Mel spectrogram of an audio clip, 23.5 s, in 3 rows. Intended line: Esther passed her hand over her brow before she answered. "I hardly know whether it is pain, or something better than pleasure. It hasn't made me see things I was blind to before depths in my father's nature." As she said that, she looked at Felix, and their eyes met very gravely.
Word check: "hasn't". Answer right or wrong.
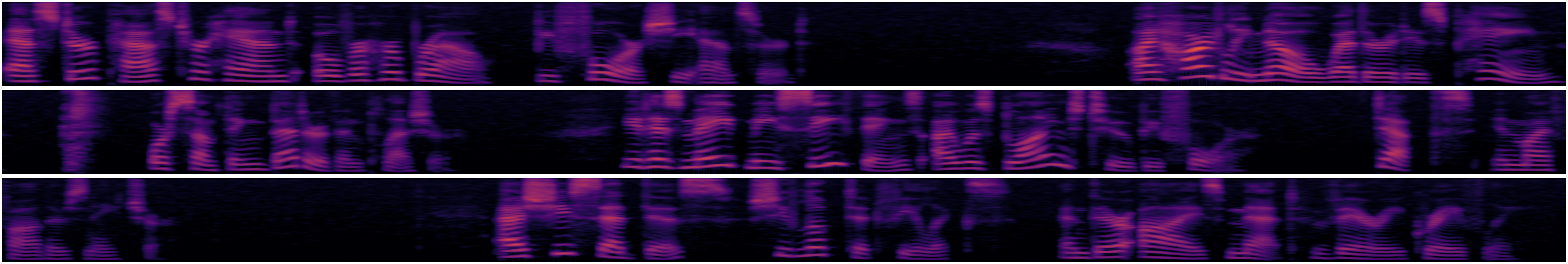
wrong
